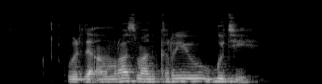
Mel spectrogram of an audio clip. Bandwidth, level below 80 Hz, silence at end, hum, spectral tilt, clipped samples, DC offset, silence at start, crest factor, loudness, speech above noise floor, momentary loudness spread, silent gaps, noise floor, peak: 11.5 kHz; -66 dBFS; 0.7 s; none; -6.5 dB/octave; under 0.1%; under 0.1%; 0.7 s; 18 dB; -25 LUFS; 58 dB; 7 LU; none; -82 dBFS; -8 dBFS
